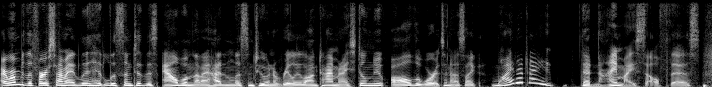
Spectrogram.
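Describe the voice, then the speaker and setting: A woman talks at a very fast pace with hardly any pauses and lively intonation. Noticeable background noise runs underneath. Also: medium pitch for a woman. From Massachusetts (Haverhill), New England. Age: 30s. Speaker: writer and podcaster. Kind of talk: casual chat.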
